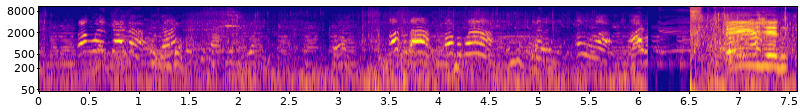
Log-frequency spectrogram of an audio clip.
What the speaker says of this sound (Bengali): পুকুরের মধ্যে স্নান করতে চলে আসছি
